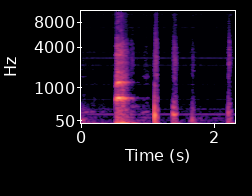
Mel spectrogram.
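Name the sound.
sneeze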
